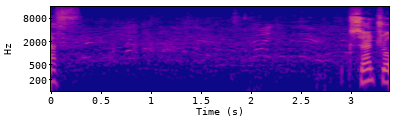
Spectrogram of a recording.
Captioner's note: laughter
